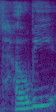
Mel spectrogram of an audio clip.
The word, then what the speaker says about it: Hobby: A former Texas governor was born in Moscow in 1917, a William P., and I believe it's pronounced Hobie, H-O-B-B-Y. I do not believe it's Hobby.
